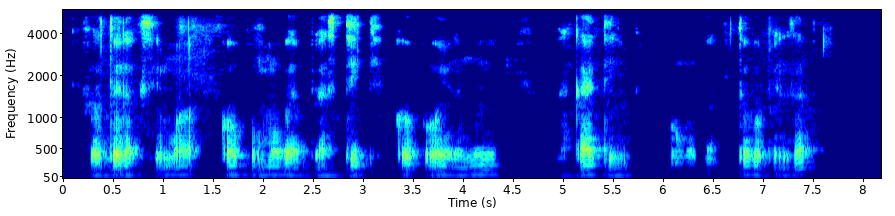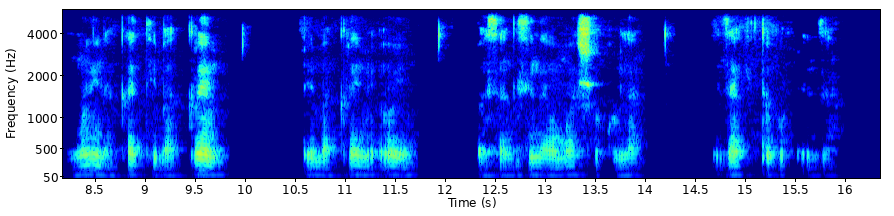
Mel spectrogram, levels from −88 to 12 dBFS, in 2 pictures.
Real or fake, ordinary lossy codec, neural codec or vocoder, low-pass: real; Opus, 64 kbps; none; 5.4 kHz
